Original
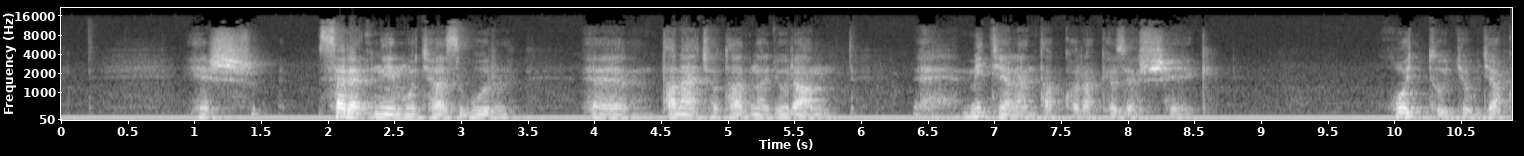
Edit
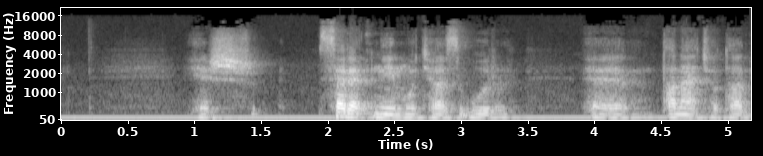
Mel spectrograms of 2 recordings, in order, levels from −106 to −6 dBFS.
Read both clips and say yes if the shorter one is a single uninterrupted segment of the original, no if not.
yes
